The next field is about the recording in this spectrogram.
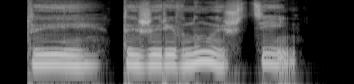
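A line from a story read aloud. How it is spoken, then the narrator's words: Quiet. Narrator (Russian): он тихо сказал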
